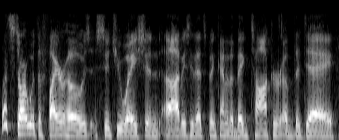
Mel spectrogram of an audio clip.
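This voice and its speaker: A man's voice: medium pitch, fairly even intonation, normal speed, muffled recording. A man hosting an evening news talk show, speaking emphatically and addressing viewers directly.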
